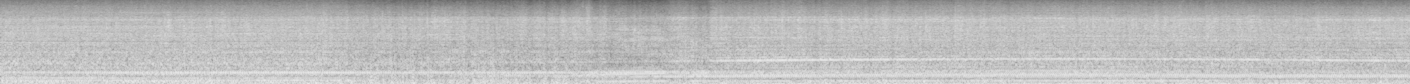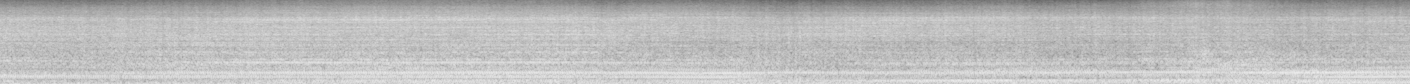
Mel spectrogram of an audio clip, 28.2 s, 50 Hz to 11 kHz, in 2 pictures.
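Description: Aprilia Tuono V4 Factory's V4 engine running hard at racing speed, with wind rushing over the front-mounted camera. The engine pitch holds high and nearly level for long stretches, shifts about six seconds in, and rises again near the end.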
